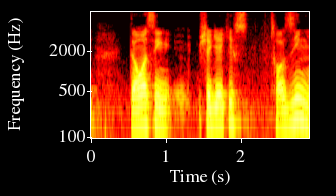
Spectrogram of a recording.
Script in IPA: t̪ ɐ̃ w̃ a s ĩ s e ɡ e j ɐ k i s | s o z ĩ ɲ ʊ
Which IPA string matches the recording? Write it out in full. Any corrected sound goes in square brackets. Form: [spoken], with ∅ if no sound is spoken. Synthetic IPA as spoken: t̪ ɐ̃ w̃ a s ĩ [ʃ] e ɡ e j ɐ k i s | s [ɔ] z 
